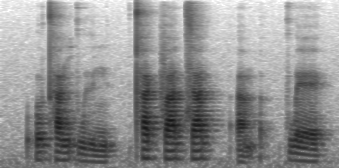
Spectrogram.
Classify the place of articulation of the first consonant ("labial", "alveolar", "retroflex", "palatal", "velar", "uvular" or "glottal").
glottal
